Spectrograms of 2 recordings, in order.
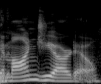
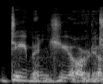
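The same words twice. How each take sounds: First: Slow "Damon Giardo", with Damon said duh-MON. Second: "Demon Giardo", first name said DEE-mun; Damon as DEE-mun. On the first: Co-host reading out the asker's name, "Damon" pronounced duh-MON. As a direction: say "Damon" as duh-MON, stress on the second syllable. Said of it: "is it Demon?". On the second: Co-host trying another reading of the asker's name, "Demon" pronounced DEE-mun. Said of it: "Is it Demon?". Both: Shown as a demonstration.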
